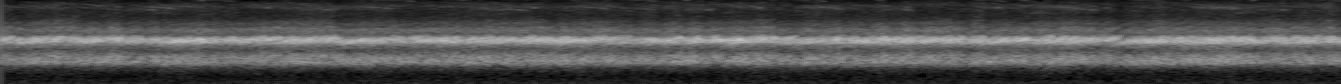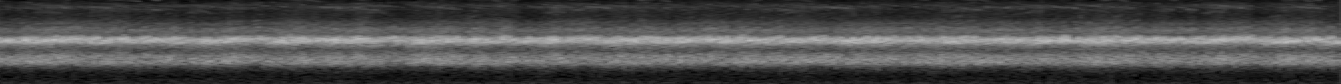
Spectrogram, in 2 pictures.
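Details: Many frogs singing together in a dense, unbroken chorus: a steady, shimmering trill with a lower and a higher layer of pitch. The pulsing stays even throughout, with no other clear sounds.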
